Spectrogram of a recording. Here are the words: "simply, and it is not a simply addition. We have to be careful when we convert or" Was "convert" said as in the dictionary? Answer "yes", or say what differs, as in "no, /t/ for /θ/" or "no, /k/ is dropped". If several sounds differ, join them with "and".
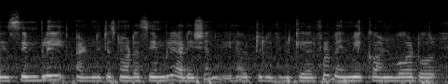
yes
